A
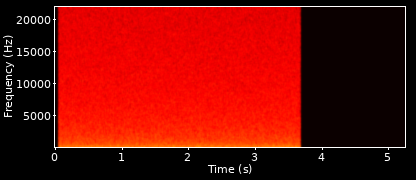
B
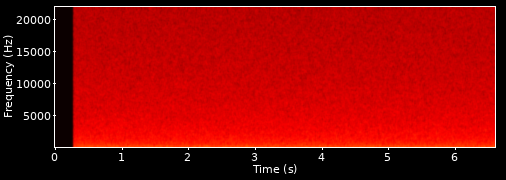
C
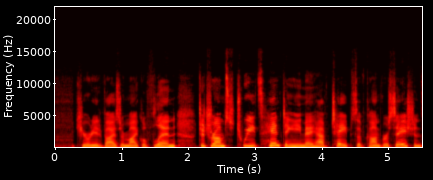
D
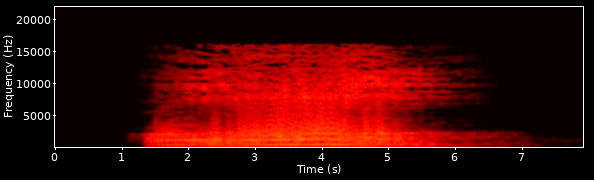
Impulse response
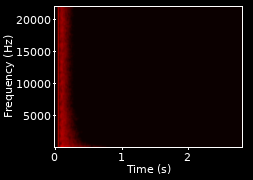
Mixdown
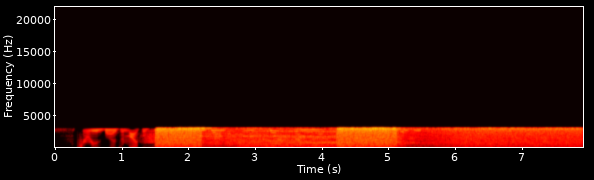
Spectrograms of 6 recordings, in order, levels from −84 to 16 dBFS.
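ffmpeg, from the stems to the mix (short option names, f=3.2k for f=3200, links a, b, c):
-filter_complex "[0:a]adelay=1450,volume=2dB,asplit=3[a][b][c];[a]atrim=end=2.2,asetpts=PTS-STARTPTS,afade=t=out:st=2.196:d=0.004:c=hsin[d];[b]atrim=start=2.2:end=4.22,asetpts=PTS-STARTPTS,volume=0[e];[c]atrim=start=4.22,asetpts=PTS-STARTPTS,afade=t=in:d=0.004:c=hsin[f];[d][e][f]concat=n=3:v=0:a=1,asplit=2[g][h];[h]volume=-8dB[i];[1:a]adelay=1950,volume=2dB,asplit=2[j][k];[k]volume=-19.5dB[l];[2:a]acrossover=split=650[m][n];[m]aeval=exprs='val(0)*(1-1/2+1/2*cos(2*PI*1.3*n/s))':c=same[o];[n]aeval=exprs='val(0)*(1-1/2-1/2*cos(2*PI*1.3*n/s))':c=same[p];[o][p]amix=inputs=2:normalize=0,volume=-2.5dB,asplit=2[q][r];[3:a]highshelf=f=2.2k:g=7,volume=-4.5dB[s];[r]apad=whole_len=381836[t];[j][t]sidechaincompress=threshold=-42dB:ratio=8:attack=16:release=754[u];[4:a]atrim=start_sample=2205[v];[i][l]amix=inputs=2:normalize=0[w];[w][v]afir=irnorm=-1:irlink=0[x];[g][u][q][s][x]amix=inputs=5:normalize=0,lowpass=f=2.6k:t=q:w=0.5098,lowpass=f=2.6k:t=q:w=0.6013,lowpass=f=2.6k:t=q:w=0.9,lowpass=f=2.6k:t=q:w=2.563,afreqshift=-3000"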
